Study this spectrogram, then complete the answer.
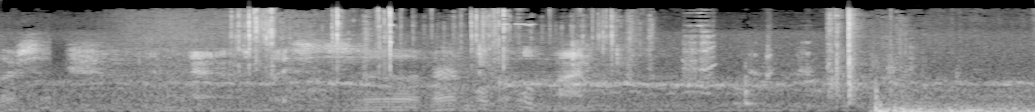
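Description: A metal pick scrapes and clicks inside a lock.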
